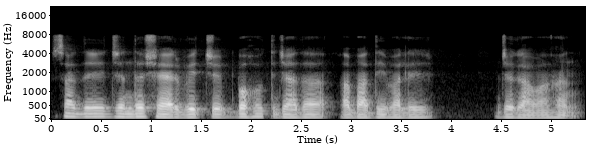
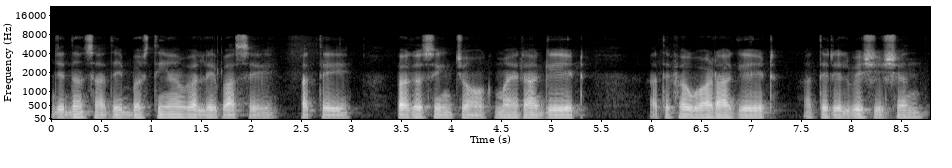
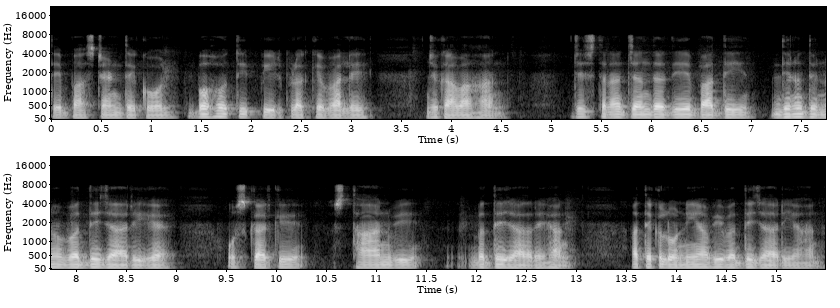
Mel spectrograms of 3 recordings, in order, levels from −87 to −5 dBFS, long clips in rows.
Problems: none marked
